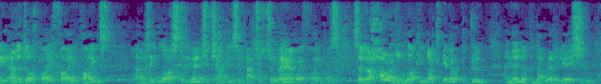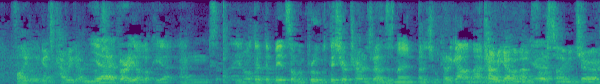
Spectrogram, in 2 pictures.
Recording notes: Live commentary of second half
